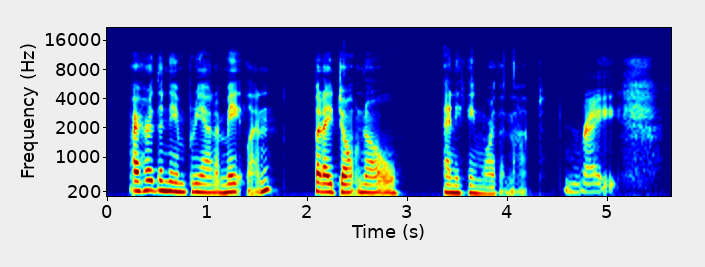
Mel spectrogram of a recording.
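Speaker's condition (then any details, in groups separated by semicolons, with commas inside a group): No condition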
